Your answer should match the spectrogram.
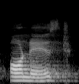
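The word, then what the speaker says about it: honest: কিন্তু ব্যতিক্রমের বেলায় এইচ এর উচ্চারণ যখন অ অথবা আ হবে, যেমন আওয়ার, অনেস্ট, অনারেবল, তাহলে এখানে এইচ এর উচ্চারণটা হ হয় নাই, কি হয়েছে? অ বা আ হয়েছে।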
